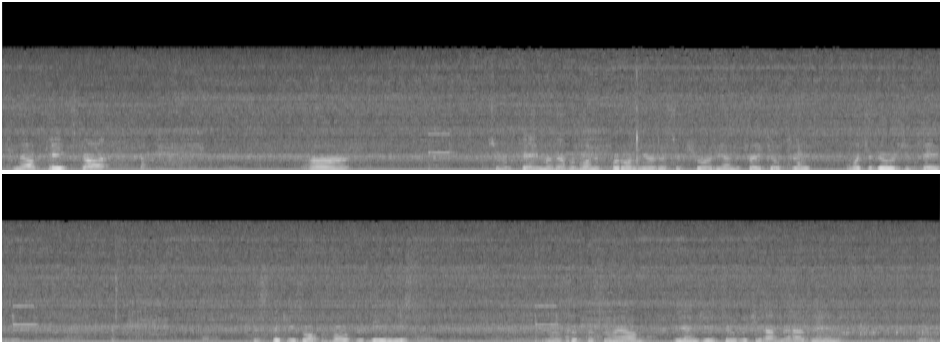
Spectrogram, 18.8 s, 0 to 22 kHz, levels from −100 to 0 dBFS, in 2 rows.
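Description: Mains hum runs throughout: power-line interference at 50 Hz leaks into the signal, leaving a steady low drone only roughly 10 dB below the wanted sound.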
